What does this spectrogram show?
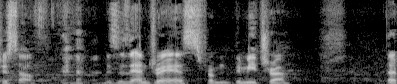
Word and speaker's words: Dimitra: of all introduce yourself this is Andreas from demitra did I pronounce that right Dimitra yes Dimitra and this is again going back to the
